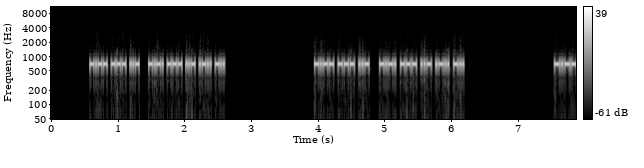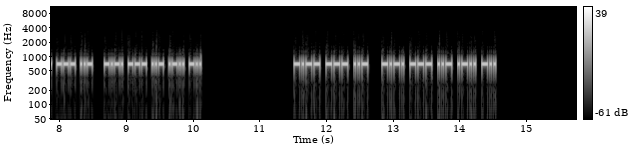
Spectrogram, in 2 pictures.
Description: Morse code, heard as a keyed tone, about 52 wpm, 700 Hz. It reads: YOU COULD YOU COULD YOU COULD YOU COULD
